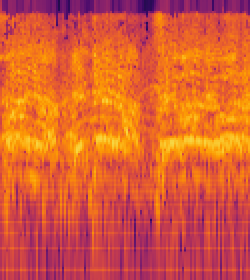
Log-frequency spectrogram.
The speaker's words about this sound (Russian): «Чемпионы, чемпионы, оле, оле, оле!» выкрикивали испанцы свое традиционное приветствие спортсменам-победителям.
